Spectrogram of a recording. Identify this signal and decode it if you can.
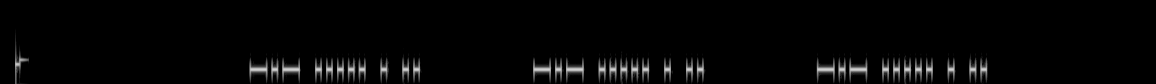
Morse code, heard as a keyed tone, about 23 wpm, 700 Hz. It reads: K5EI K5EI K5EI
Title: USA Call Signs - 4 Characters - Repeated 3x - 22wpm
